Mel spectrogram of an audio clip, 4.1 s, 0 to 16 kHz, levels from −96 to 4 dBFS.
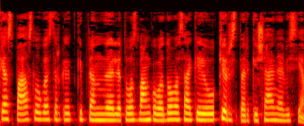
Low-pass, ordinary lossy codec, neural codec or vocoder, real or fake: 14.4 kHz; MP3, 48 kbps; none; real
